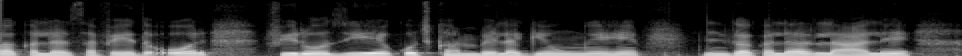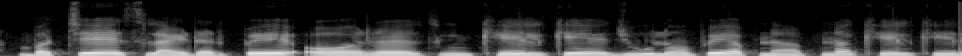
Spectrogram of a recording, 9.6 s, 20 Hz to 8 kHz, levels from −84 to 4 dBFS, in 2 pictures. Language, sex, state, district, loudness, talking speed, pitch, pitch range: Hindi, female, Uttar Pradesh, Muzaffarnagar, -14 LUFS, 160 wpm, 210 Hz, 200-230 Hz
